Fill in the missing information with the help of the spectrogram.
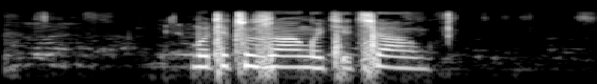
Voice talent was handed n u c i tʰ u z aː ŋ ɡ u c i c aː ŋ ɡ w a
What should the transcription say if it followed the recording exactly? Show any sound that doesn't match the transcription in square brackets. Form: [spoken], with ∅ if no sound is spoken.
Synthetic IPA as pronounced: [m] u [t] i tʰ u z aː ŋ ɡ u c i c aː ŋ ɡ w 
